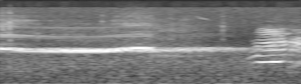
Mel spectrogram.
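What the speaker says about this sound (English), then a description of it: "waits for referee Efferidge to blow the whistle" A referee's whistle at the start of a women's Division I rugby semifinal: a long, steady, shrill tone held for over a second, then a brief warbling change near the end, heard at a moderate distance over crowd noise.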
